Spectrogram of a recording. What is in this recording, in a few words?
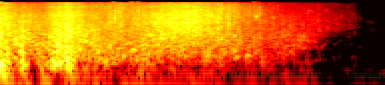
splash; Scrat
